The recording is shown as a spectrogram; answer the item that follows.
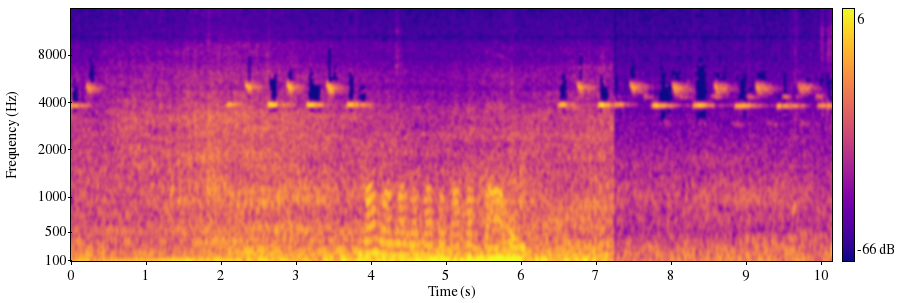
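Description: A motor vehicle running on the street, its engine note rising for a couple of seconds and loudest about six seconds in before dropping away. A small bird chirps in quick, evenly repeated notes over it, most clearly in the last few seconds.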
